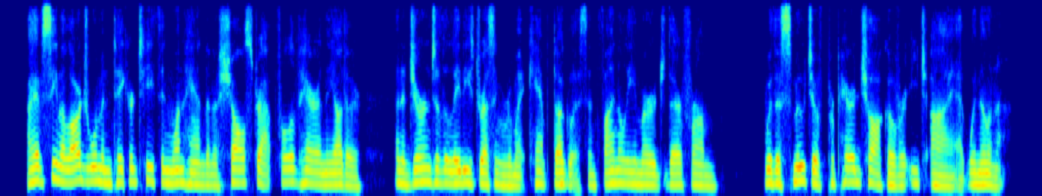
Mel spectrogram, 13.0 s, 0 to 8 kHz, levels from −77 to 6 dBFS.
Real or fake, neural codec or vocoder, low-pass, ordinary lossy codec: fake; codec, 16 kHz in and 24 kHz out, 0.9 kbps, LongCat-Audio-Codec, fine tuned four codebook decoder; 7.2 kHz; Opus, 24 kbps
